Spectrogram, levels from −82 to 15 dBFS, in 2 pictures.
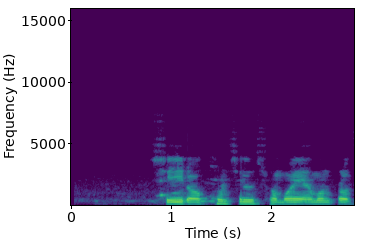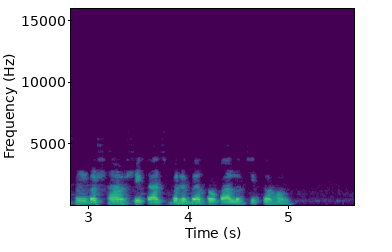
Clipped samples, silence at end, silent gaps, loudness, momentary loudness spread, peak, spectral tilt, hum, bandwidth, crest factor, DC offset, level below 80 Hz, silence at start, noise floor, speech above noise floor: under 0.1%; 0.65 s; none; -15 LUFS; 8 LU; 0 dBFS; -11.5 dB/octave; none; 4.1 kHz; 14 dB; under 0.1%; -58 dBFS; 0.9 s; -57 dBFS; 43 dB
